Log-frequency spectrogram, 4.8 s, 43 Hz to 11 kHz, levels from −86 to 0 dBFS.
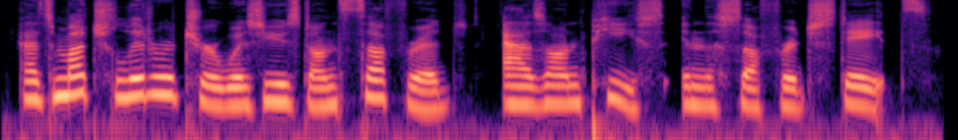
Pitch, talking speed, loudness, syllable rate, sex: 195 Hz, 175 wpm, -19 LUFS, 5.6 syllables/s, female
